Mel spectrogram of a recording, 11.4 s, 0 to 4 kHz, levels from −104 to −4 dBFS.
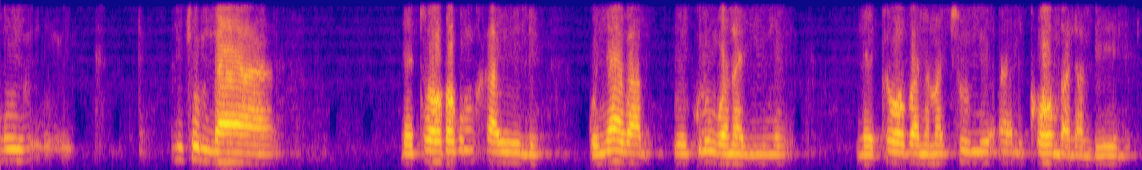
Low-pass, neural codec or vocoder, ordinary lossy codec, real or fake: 3.6 kHz; codec, 24 kHz, 6 kbps, HILCodec; none; fake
